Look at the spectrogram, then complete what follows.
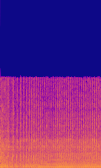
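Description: A lawn mower engine runs steadily, a loud, continuous droning hum with a rough mechanical buzz and no voices.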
